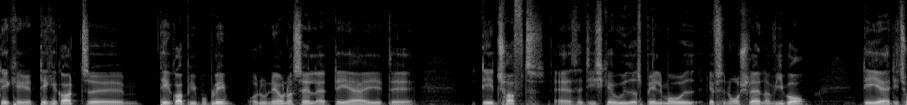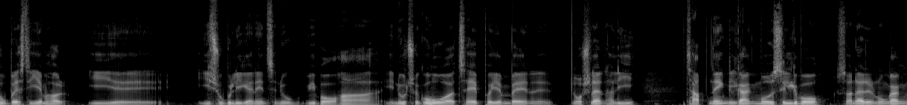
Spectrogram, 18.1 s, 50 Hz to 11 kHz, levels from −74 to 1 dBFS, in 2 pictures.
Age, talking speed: 30-49, 220 wpm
